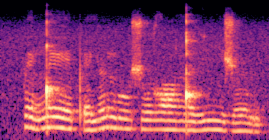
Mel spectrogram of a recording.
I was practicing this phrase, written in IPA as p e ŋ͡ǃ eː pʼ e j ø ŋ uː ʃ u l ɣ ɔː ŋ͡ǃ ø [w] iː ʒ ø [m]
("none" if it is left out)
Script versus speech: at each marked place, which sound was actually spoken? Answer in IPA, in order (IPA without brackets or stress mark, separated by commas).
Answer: ɣ, m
